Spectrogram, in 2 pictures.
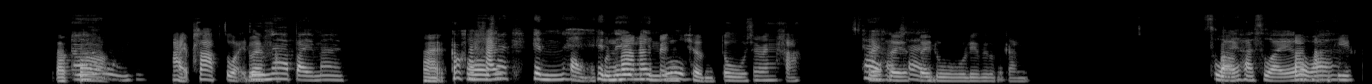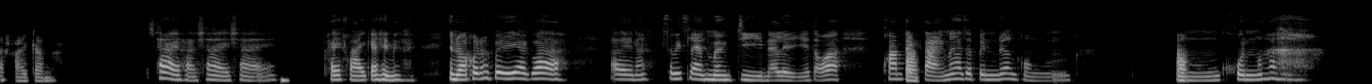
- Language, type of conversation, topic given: Thai, unstructured, คุณเคยมีประสบการณ์สนุกๆ กับครอบครัวไหม?
- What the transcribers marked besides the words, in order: tapping; laughing while speaking: "ด้วย"; chuckle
